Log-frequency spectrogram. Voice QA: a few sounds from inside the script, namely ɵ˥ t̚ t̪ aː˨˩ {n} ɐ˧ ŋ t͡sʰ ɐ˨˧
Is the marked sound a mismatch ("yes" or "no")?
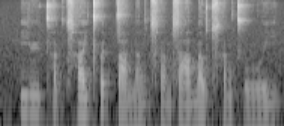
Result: no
